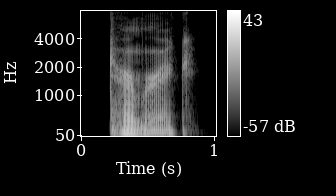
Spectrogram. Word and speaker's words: turmeric: It is turmeric. – You're just reading it off the screen, though. – No, it's got the phonetic spelling. Turmeric.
